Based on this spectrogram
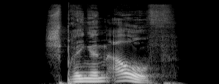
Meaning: inflection of aufspringen: 1. first/third-person plural present 2. first/third-person plural subjunctive I
- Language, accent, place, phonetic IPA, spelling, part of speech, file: German, Germany, Berlin, [ˌʃpʁɪŋən ˈaʊ̯f], springen auf, verb, De-springen auf.ogg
